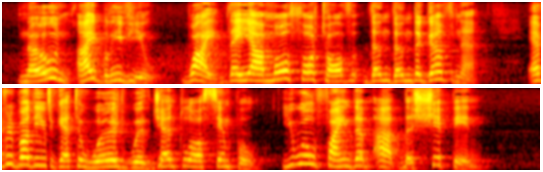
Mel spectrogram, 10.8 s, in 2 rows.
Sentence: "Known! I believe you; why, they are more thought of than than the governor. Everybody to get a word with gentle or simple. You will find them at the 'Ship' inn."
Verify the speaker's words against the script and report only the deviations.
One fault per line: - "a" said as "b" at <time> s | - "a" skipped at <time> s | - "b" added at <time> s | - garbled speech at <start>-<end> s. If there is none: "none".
none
